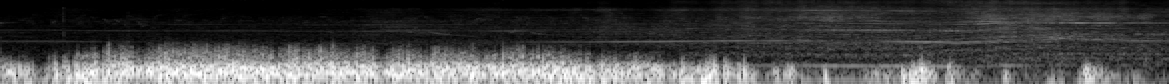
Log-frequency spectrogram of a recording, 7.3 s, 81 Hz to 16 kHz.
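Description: Dynam P-47D Thunderbolt RC model warbird flying overhead, its electric motor whining and droning loudly, then fading and shifting pitch as it passes and turns farther away.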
